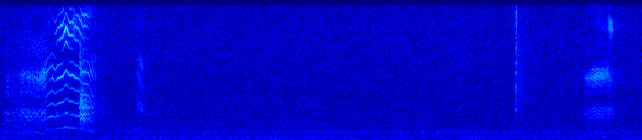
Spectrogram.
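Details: Mother domestic cat with her newborn kittens, filmed from birth until their eyes open; one short, high, wavering mew with rich overtones near the start, then a quiet steady room hum with a couple of faint clicks.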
